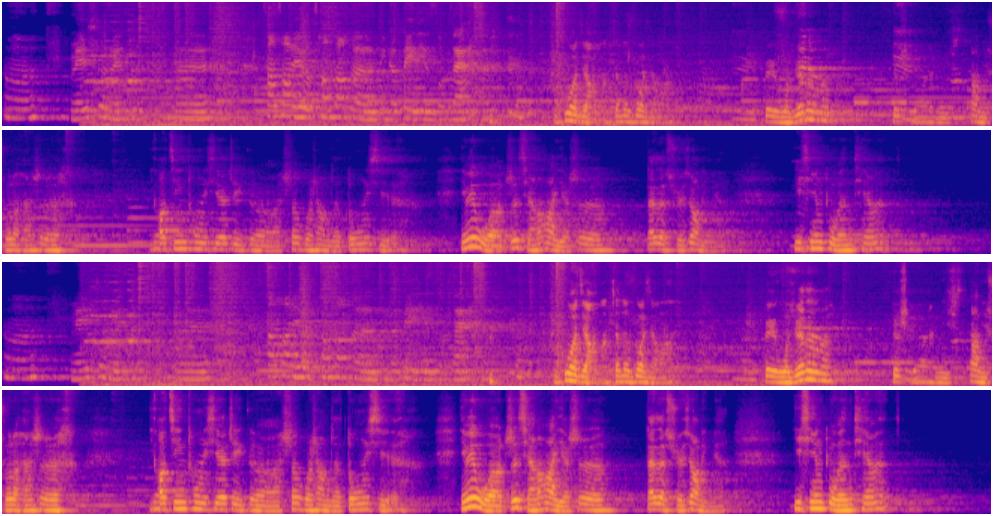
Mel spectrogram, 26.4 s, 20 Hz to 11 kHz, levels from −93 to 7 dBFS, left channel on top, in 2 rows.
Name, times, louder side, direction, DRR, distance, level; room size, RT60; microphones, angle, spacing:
voice 1, 0.0-7.0 7.7-8.1 9.7-10.1 10.6-10.8 11.9-12.3 12.6-12.9 19.5-19.9 23.7-24.1, left 1 dB, 50° left, 1.0 m, -34 dB
sound 1, 1.0-15.6, right 1 dB, 20° right, 0.5 m, -39 dB
sound 2, 1.2-15.6, left 2 dB, 85° left, 1.7 m, -41 dB
voice 2, 7.4-9.0 10.2-11.1 11.9-14.1 15.2-18.6 19.3-21.4 21.8-22.9 23.8-25.2, right 6 dB, 80° right, 0.3 m, -21 dB
29.0 x 10.5 x 3.8 m
head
